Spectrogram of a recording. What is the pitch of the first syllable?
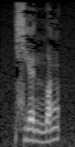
low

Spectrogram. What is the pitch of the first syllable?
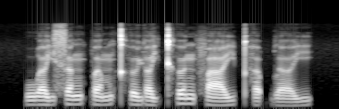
low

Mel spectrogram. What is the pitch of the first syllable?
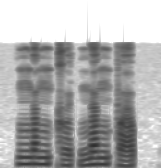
high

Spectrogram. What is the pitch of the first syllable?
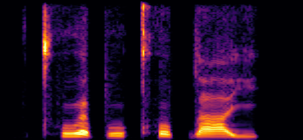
falling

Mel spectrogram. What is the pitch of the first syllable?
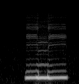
high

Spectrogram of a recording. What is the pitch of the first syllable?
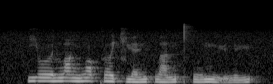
high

